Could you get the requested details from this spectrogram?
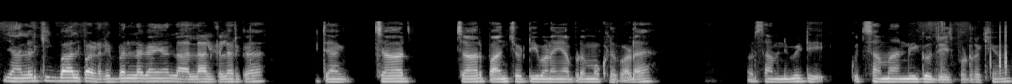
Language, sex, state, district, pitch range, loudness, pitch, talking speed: Garhwali, male, Uttarakhand, Uttarkashi, 125-145 Hz, -17 LUFS, 130 Hz, 170 wpm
